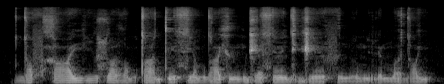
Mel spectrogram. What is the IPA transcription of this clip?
dɒf xɑ ji sʷæjðˤʊmtˤædtʲɛ̃ sim dˤɜjxʲumd͡ʒɜ sɛ̃dɪ d͡ʒɛ̃ fɪmlʊm rʲɒmʌdɒj

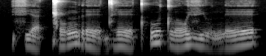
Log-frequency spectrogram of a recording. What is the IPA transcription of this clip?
fʲæ˧˩ǁo˧˥ŋre˧˩ dʱeː˧˩tʔu˥ tlo˧˥ vʲu˧˩neː˧˥

